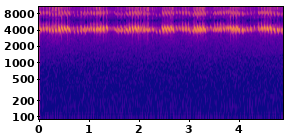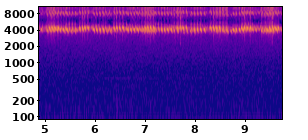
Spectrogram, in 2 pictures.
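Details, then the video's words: Several crickets keep up a bright, ringing chirp, rapid pulses bunched into short bursts that follow one another almost without pause against a quiet background. "CRICKETS CHIRPING SOUNDS"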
